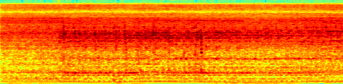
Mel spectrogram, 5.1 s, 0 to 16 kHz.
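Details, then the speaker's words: 1994 Eunos Roadster (Miata) after ignition work: steady four-cylinder idle at about 600 rpm, no hunting; previously floated between 300 and 600 rpm and tried to stall. "She's idling steady now. Before, when she'd idle, she would she would float between what, 300 and 600 rpm, but she's sitting steady at six now."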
